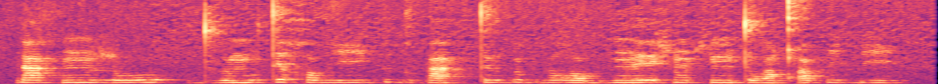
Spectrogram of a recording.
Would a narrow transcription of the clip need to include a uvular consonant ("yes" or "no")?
yes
